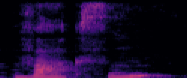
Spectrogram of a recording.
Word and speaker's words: wachsen: Ici, le CH se prononce X parce que il est après le S. S, il est après le CH. Il est avant le CH est avant le S et, et après le A.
